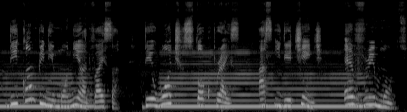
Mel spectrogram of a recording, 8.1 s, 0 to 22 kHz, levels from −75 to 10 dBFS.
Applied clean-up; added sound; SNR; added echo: none; Wind instrument, woodwind instrument; 3 dB; none.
